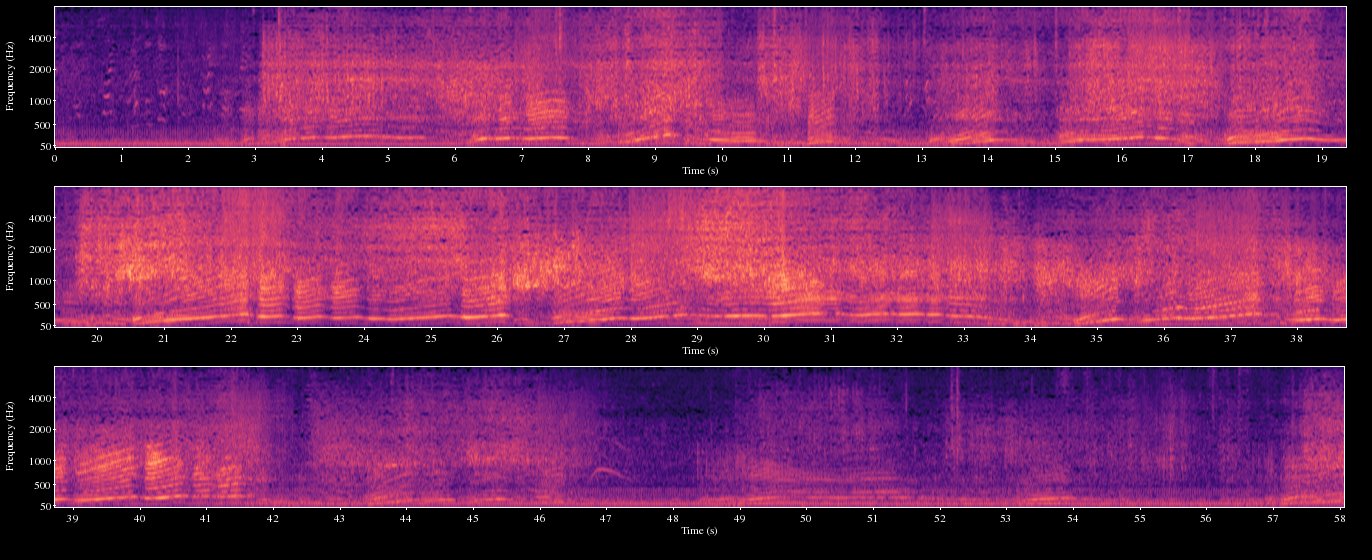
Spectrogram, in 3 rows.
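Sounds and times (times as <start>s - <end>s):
tyres squealing and skidding: 2.8s - 47.8s.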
